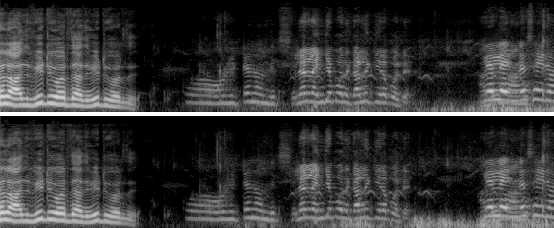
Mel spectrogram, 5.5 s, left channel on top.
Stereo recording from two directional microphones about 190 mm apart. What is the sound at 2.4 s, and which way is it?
Speech, 50° right (ahead or behind).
